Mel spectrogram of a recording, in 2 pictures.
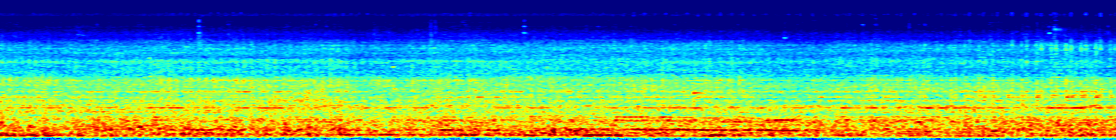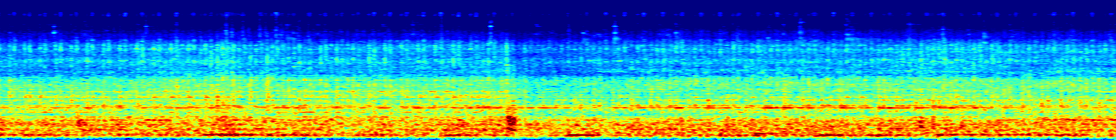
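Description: Escort tractor's diesel engine running steadily, heard close to its upright exhaust stack from the driver's seat.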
